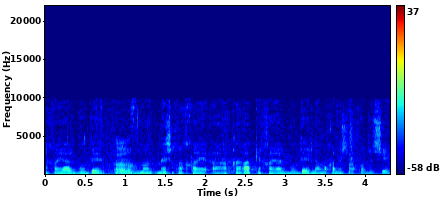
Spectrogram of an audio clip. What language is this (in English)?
Hebrew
